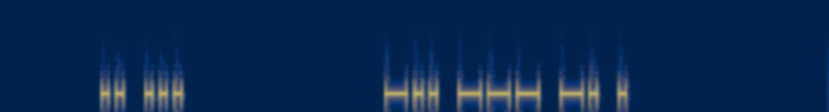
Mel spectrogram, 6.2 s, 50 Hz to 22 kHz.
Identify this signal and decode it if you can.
Morse code, heard as a keyed tone, about 22 wpm, 700 Hz. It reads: IS DONE
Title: 4x Word-Spacing - Sentences from Top 500 Words - 22wpm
